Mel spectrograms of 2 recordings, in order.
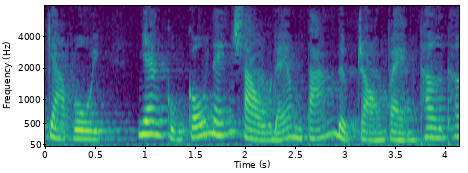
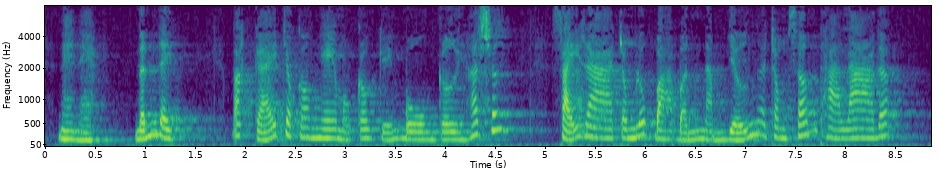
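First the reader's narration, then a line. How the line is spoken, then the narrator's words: Laughing heartily, coaxing. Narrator (Vietnamese): ông Tám cười lớn lên, cười ha hả một hơi rồi dỗ Nhan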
